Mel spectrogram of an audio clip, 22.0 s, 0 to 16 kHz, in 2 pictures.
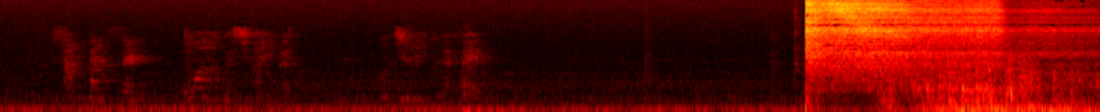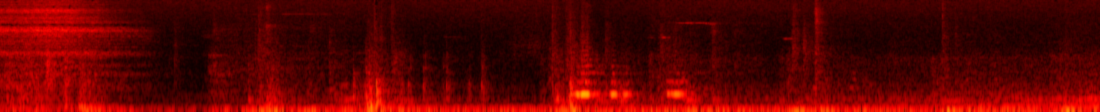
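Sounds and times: low train rumbling: 0.0 - 22.0
compressed air hiss from train: 8.0 - 12.6
train knocks: 8.0 - 12.6.

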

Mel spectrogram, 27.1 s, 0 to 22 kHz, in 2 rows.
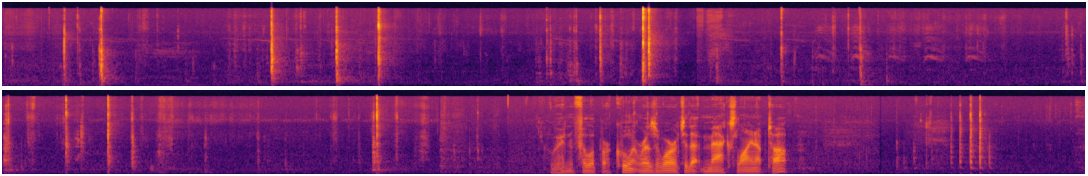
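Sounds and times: plastic squeaks: 6.6 - 9.2.

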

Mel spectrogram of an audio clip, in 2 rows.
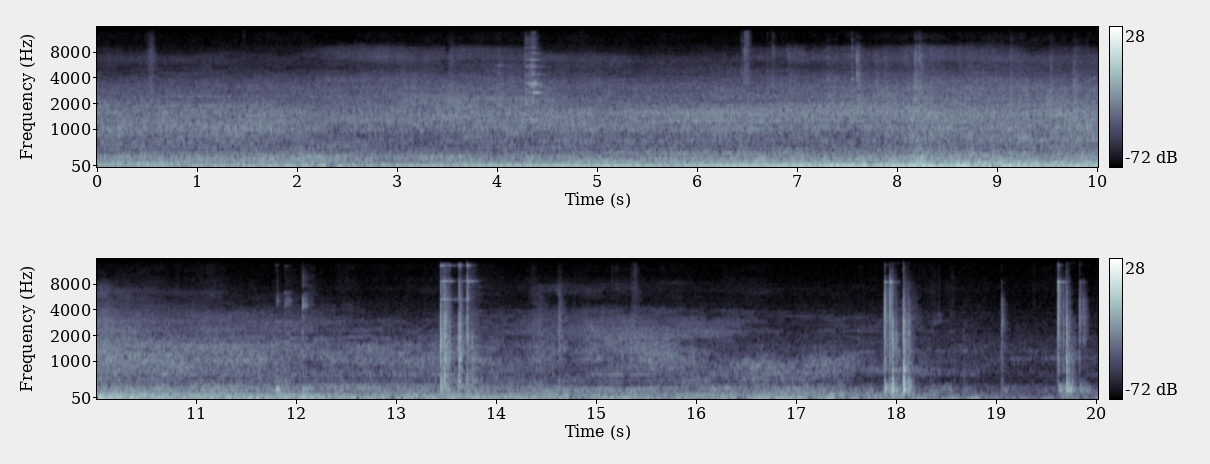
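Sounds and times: steel disc clinking on metal table: 11.8 - 12.2, 13.4 - 13.9, 19.6 - 20.0.

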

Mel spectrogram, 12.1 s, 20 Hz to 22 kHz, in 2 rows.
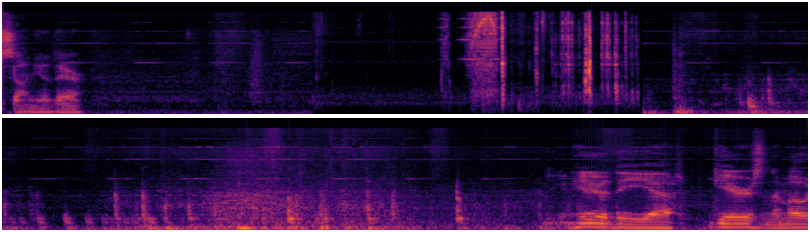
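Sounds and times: low rumble of gears and motor: 4.8 - 12.0.

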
